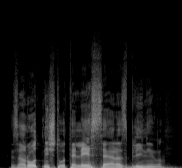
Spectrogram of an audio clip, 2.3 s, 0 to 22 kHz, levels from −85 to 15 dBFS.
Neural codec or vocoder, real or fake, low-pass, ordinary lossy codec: none; real; 19.8 kHz; none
